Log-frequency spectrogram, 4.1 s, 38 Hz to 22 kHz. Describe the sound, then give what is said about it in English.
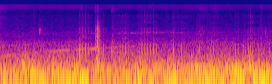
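Steady low rumble and hum of a 2022 Kia EV6 electric car shifted into drive and pulling away, with a faint rising whine over continuous road and motor noise and no talk. “Let's twist this big knob into drive and let's go for a quick spin.”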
